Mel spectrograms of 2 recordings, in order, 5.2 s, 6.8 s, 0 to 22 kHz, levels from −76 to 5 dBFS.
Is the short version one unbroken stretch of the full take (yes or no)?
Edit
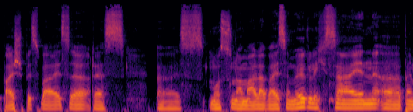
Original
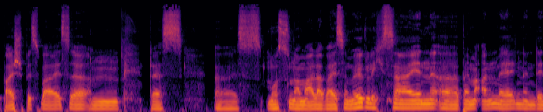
no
